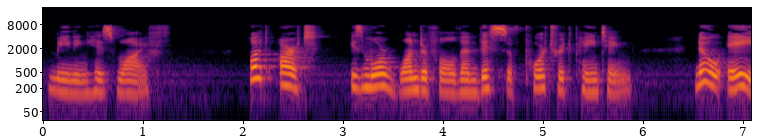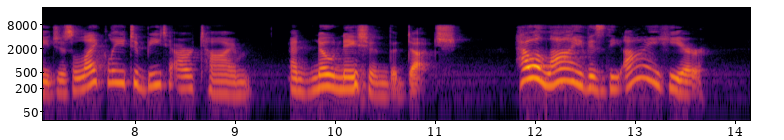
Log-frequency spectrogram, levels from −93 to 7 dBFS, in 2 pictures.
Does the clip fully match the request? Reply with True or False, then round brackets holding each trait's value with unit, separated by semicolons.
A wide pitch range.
True (6.3 semitones)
